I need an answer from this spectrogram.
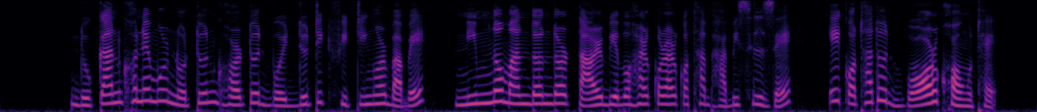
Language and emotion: Assamese, disgusted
